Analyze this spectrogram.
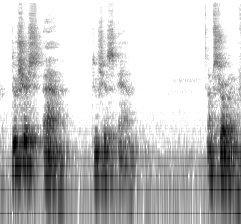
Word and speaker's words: Duchesse Anne: Duchesse Anne. Duchesse. That's how it's said in French. Duchesse Anne.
